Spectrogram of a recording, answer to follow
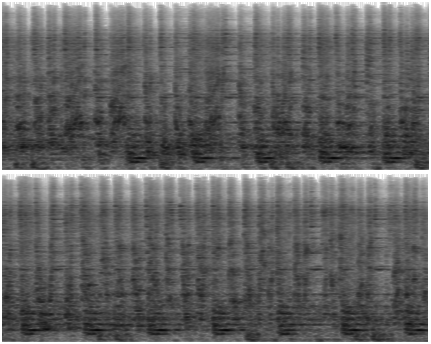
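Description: Live band playing an instrumental with a steady, busy beat, electric guitar and a short low riff repeating about every half second or so.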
